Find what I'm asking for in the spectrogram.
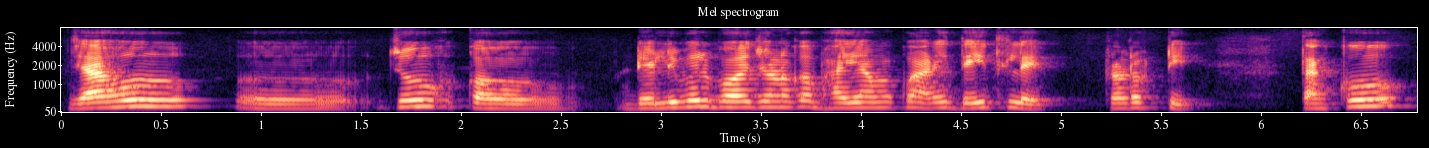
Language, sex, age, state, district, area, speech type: Odia, male, 30-45, Odisha, Kendrapara, urban, spontaneous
